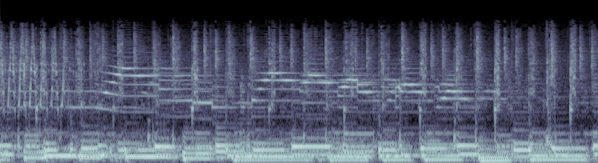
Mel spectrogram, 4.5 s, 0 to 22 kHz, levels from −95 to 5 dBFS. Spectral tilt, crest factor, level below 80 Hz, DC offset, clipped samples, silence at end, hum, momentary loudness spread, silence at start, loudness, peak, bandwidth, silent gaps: -5.5 dB/octave; 12 dB; -28 dBFS; under 0.1%; under 0.1%; 0 s; none; 3 LU; 0 s; -16 LUFS; -4 dBFS; 11.5 kHz; none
